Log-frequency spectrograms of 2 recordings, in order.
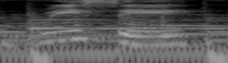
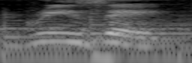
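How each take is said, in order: First: The middle consonant is a hissing S sound. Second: The middle consonant is a buzzing Z sound. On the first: "pronounce greasy with an S sound" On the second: "with a Z sound like greasy"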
